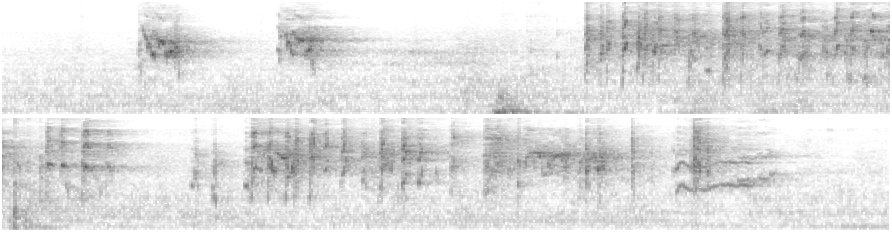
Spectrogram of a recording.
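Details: Two quick chirps, then a colony of Australian budgerigars breaks into continuous dense, raspy chatter and warbling, many voices overlapping, ending in a rising squeaky note; a couple of low thumps sound early.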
